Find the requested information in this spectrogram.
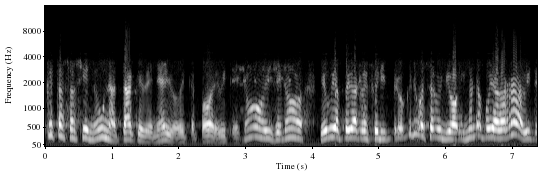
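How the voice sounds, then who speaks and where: A man with a Rioplatense accent speaks at a high pitch. He talks at a fairly quick pace with lively intonation. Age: 60s. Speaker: former footballer. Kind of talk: interview.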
